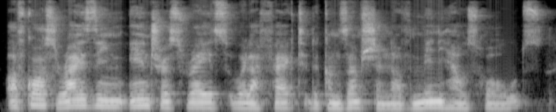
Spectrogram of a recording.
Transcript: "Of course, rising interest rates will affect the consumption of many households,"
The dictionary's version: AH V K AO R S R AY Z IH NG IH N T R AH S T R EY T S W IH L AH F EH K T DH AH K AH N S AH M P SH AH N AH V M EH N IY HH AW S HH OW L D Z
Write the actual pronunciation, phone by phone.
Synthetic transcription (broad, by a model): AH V K AO R S R AY Z IH NG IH N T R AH S T R EY T S W IH L AH F EH K T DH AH K AH N S AH M P SH AH N AH V M EH N IY HH AW S HH OW L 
